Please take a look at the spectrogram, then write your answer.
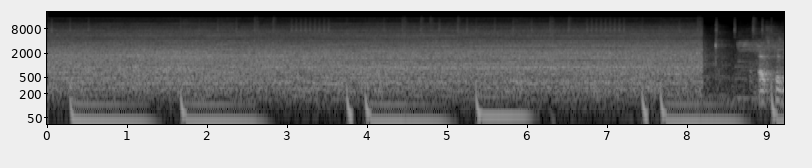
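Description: Hair dryer running steadily on low speed with no heat during a men's fade haircut in a barbershop, a constant loud whoosh lasting several seconds before cutting out near the end.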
